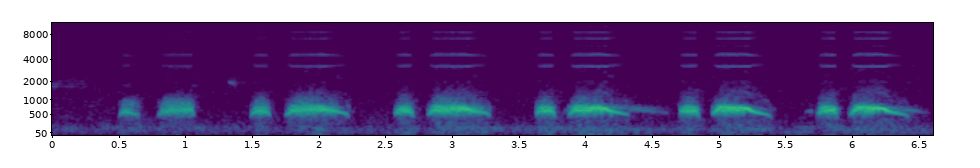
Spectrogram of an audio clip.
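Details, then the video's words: Spotted dove decoy in Cà Mau, Vietnam, 12 March 2019, calling paired coos: a short first note, then a drawn-out note that slides downward, repeated roughly every second in a clear, unhurried rhythm. "BẪY CHIM CU GÁY CÀ MAU .BỔI MƯƠNG ĐIỀU"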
